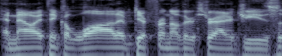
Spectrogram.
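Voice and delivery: usual speaking voice

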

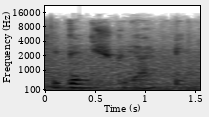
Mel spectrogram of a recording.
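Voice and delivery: soft, hushed, relieved whisper.

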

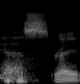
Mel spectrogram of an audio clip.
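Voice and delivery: murmured under the breath. Speaker retelling a filmed scene where a man answers after she walks away, in a quiet brooding whisper to himself. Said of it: "quietly whispers to himself".

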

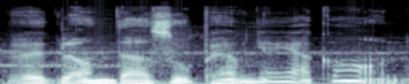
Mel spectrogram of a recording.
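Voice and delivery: suspicious, wary whisper. A man looks at a copy of a father and whispers suspiciously. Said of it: "szepnął podejrzliwie Peretti".

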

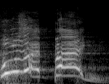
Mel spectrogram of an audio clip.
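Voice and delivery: high-pitched, rattled, nervous complaining tone.

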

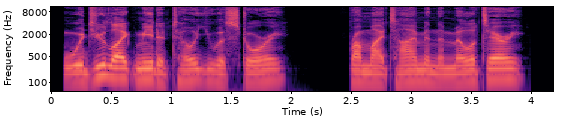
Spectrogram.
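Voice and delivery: plain

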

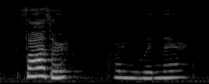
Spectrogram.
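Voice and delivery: put-on sweet, cutesy, high little-girl voice. Voicing a little girl calling for her father, trying to sound cute. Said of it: "I'll try to be cute".

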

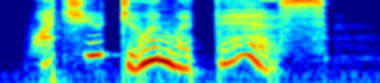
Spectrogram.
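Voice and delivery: hushed whisper. A woman presses a bottle into the narrator's lap; the narrator answers, whispering. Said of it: "whispering back".

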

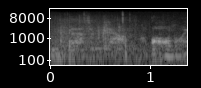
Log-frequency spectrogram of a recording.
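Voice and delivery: soft, unvoiced whisper.

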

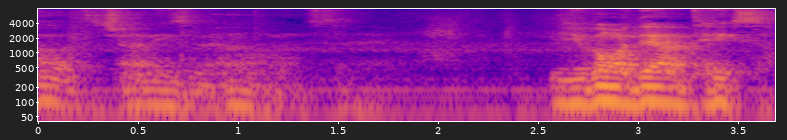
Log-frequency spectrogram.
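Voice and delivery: put-on Russian accent. Quoting a man who did not understand, in a russian accent. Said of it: "think of this in a Russian accent".

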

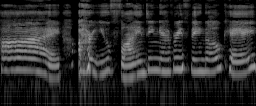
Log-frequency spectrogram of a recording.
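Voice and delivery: deliberately slow, careful speech. Quoting a young store worker who leaned over to speak to her, imitating really slow speech. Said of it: "speaks really slow".

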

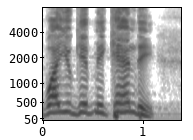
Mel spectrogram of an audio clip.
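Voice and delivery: clumsy, bad put-on Vietnamese accent. Retelling a man's questions to people giving him candy, in a vietnamese accent. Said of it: "I'm going to try to do a Vietnamese accent".

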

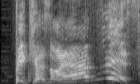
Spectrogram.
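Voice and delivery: villainous gloating laughter. Her sister asks why she is evil laughing; she answers with an evil laughing gloat. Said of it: "why are you evil laughing like that?".

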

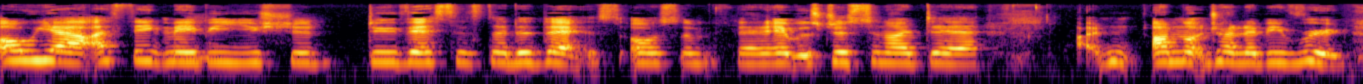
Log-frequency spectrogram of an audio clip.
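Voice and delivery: ordinary talk

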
